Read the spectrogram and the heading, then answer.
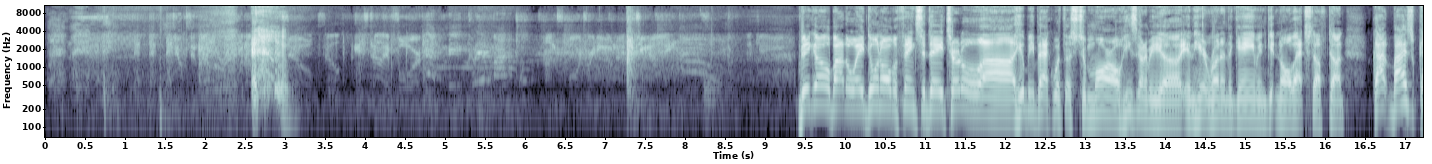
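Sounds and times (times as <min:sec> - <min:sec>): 
low talk: 0:00.7 - 0:10.1
throat clearing: 0:02.5 - 0:03.3
speech: 0:09.5 - 0:17.2.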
